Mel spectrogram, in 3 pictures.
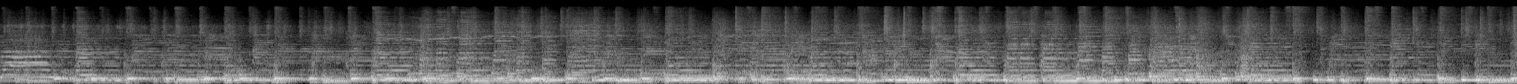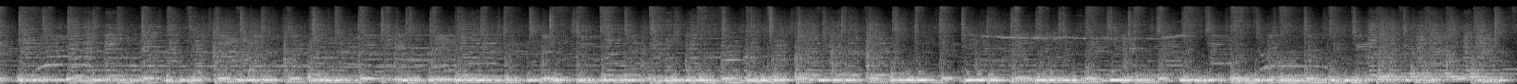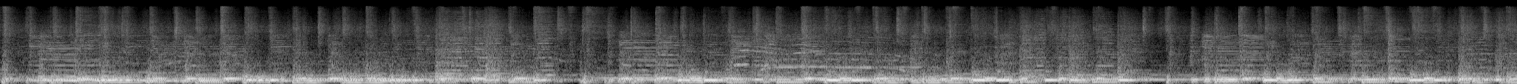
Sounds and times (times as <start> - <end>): Music: 0.0 - 45.5.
